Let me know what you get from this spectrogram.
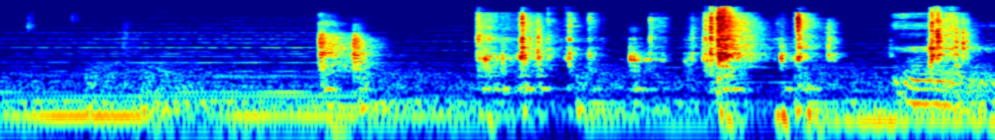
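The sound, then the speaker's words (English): Rubber duck dice clatter across a hard tabletop in several quick rattling bursts, each a short flurry of sharp clicks and knocks, over a low steady hum with no talking. “Come on, rubber duck dice, what are you doing?”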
